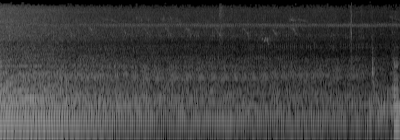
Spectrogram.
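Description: A motor vehicle's engine hum fading away over several seconds, with a steady high-pitched insect drone and a few faint chirps behind it.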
